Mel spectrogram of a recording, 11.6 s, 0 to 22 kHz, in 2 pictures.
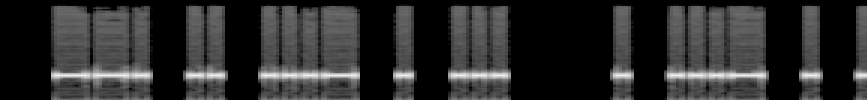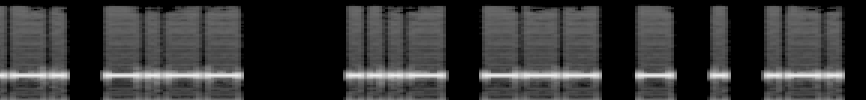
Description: Morse code, heard as a keyed tone, about 18 wpm, spaced as for 15 wpm, 1000 Hz. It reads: GIVES EVERY VOTER
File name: 15wpm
